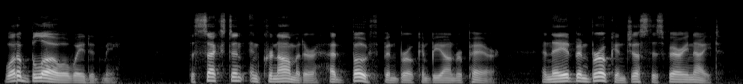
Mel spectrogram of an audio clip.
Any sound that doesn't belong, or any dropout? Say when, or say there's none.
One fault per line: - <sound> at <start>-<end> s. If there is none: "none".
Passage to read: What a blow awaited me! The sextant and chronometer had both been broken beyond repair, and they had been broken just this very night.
none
